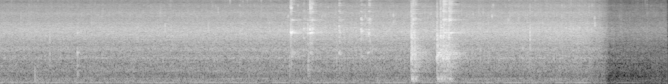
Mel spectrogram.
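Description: Capsicum, onion and garlic sizzling in oil in a pan as they sauté, with a spoon knocking and scraping against the pan as they are stirred, loudest about three to four and a half seconds in. The sizzling cuts off about six seconds in.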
